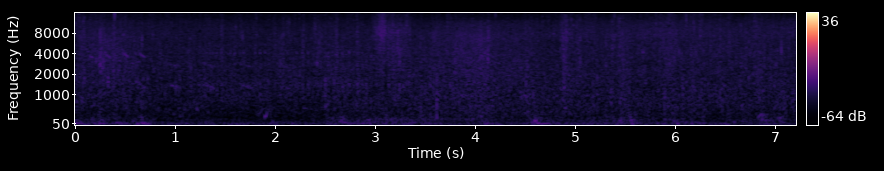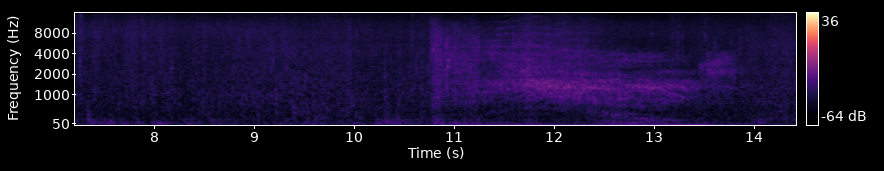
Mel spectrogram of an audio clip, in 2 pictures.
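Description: Wind and water rush steadily around a sailing boat in the game Valheim, a broad continuous wash of waves and breeze that swells louder toward the end, with no talk.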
